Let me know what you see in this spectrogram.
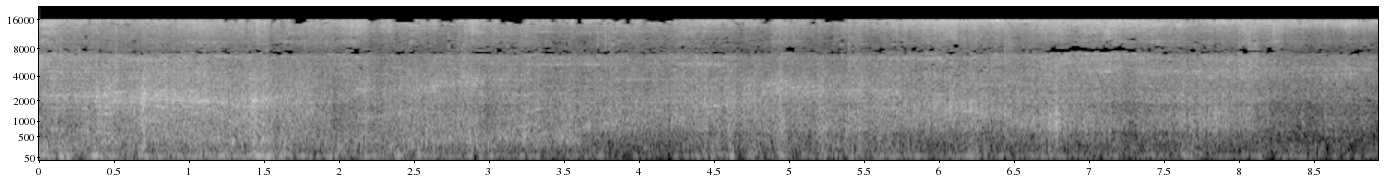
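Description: Flatcars of a long freight train rolling past, wheels rumbling and clicking on the rails, the noise slowly fading as the train goes by.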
